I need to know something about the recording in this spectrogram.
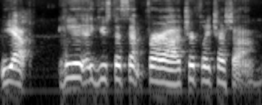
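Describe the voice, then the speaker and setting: A woman's voice: medium pitch, steady tone, a little slow, fairly bright tone. A woman chatting casually as the host of a livestream panel, blunt and informal, swearing freely. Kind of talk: casual panel chat, gossip commentary.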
